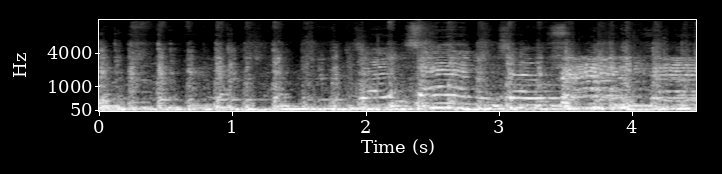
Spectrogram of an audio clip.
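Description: Live fuji band music with a steady beat, and a singer's voice over it.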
